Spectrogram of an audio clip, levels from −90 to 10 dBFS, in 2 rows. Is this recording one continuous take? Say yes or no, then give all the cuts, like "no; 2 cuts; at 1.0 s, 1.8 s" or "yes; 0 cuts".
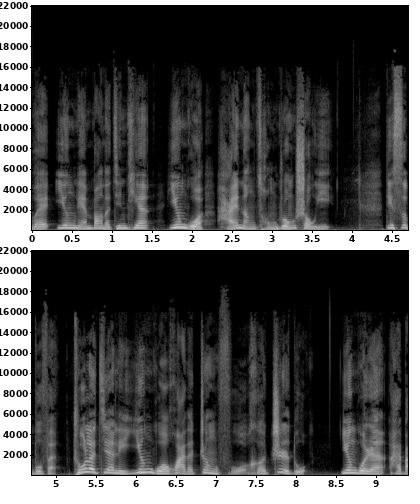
no; 1 cut; at 5.1 s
